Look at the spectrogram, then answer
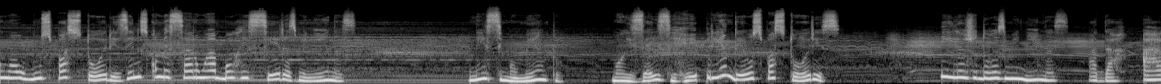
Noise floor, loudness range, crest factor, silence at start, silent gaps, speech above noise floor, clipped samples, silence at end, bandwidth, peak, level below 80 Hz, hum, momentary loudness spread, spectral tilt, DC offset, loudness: -37 dBFS; 2 LU; 10 dB; 0 s; none; 24 dB; under 0.1%; 0 s; 14.5 kHz; -4 dBFS; -52 dBFS; none; 17 LU; -5 dB/octave; under 0.1%; -14 LUFS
